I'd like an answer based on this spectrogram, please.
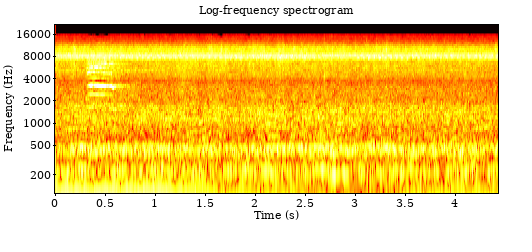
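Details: Honey bee nuc colony on 19 September 2018, a continuous low buzzing hum with a brief high chirping note near the start and a constant thin high tone.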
